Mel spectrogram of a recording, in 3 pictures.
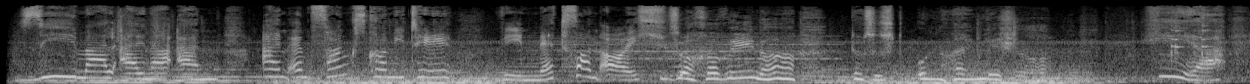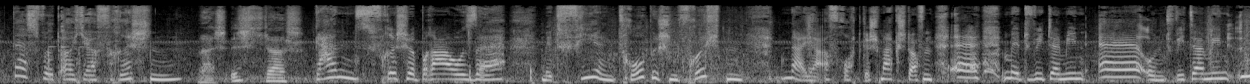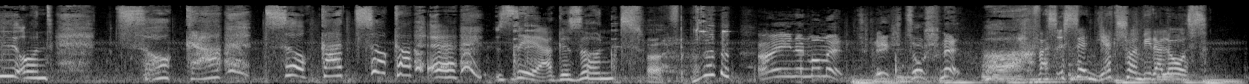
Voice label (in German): Hoerspiel; Kaeptn Kohlrabi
